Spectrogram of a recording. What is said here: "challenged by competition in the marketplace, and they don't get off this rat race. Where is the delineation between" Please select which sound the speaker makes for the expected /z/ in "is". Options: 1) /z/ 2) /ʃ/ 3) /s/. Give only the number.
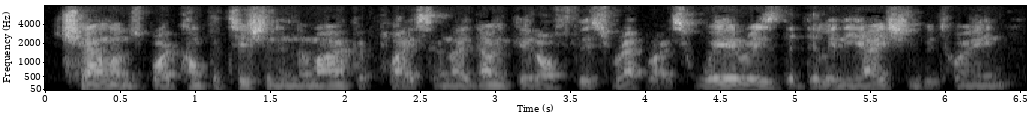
1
